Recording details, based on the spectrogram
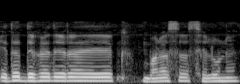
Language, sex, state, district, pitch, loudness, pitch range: Hindi, male, Uttarakhand, Tehri Garhwal, 165 Hz, -14 LUFS, 155-170 Hz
